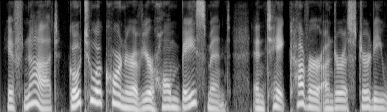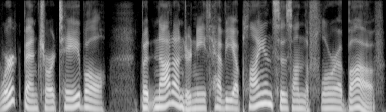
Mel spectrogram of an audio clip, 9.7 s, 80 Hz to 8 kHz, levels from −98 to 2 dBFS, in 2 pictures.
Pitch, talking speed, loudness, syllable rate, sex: 170 Hz, 175 wpm, -17 LUFS, 3.5 syllables/s, female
